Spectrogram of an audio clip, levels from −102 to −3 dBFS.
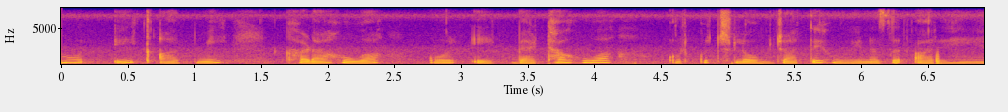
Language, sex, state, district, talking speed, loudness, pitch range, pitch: Hindi, female, Bihar, Samastipur, 155 wpm, -19 LUFS, 205-245 Hz, 220 Hz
